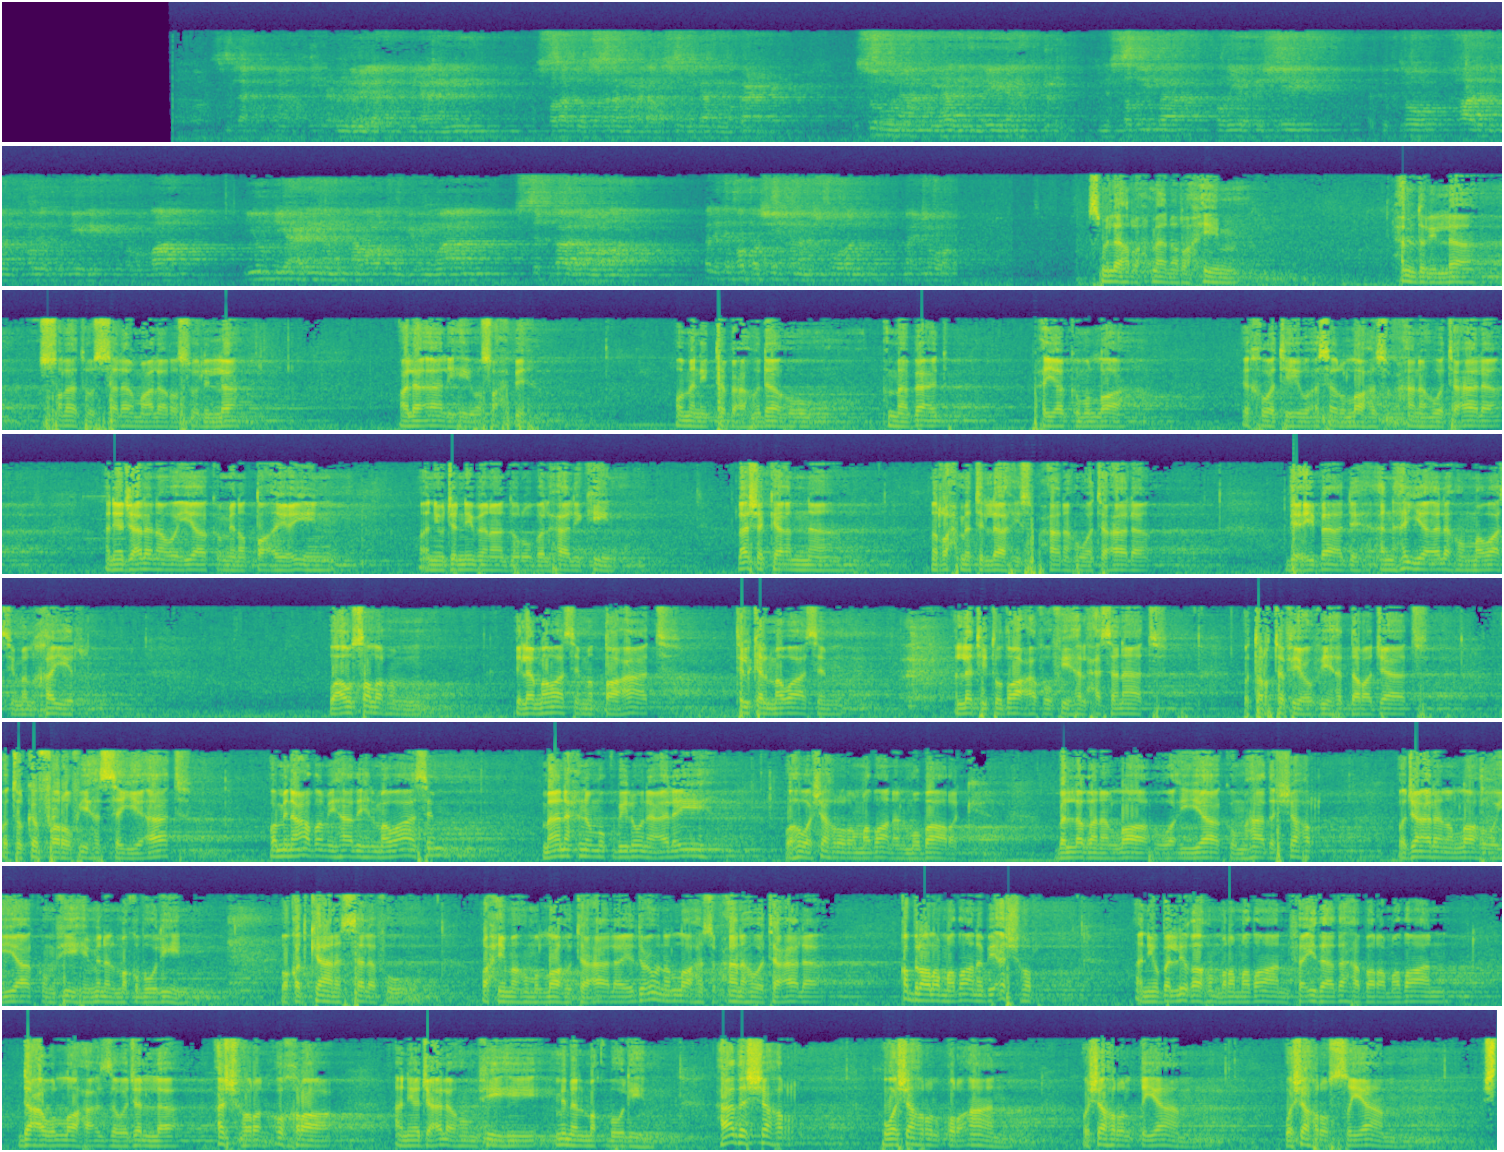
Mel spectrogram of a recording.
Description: محاضرة - استقبال رمضان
